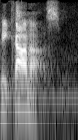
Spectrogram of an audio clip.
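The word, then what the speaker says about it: Hikanos (ἱκανός): hikanos, H-I-K-A-N-O-S. Hikanos, actually, the accents on the last syllable.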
